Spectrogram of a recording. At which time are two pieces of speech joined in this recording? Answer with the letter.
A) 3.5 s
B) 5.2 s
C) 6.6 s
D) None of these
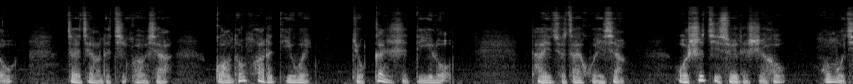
D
